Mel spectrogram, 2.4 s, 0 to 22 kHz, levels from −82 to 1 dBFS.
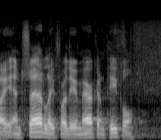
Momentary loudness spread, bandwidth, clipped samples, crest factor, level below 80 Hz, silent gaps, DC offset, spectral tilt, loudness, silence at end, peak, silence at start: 9 LU; 12.5 kHz; under 0.1%; 18 dB; -58 dBFS; none; under 0.1%; -5.5 dB/octave; -23 LUFS; 0.3 s; -6 dBFS; 0 s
